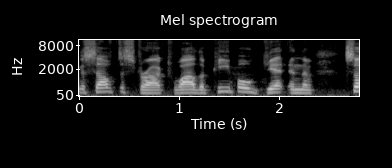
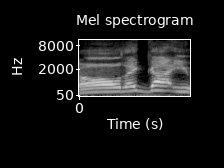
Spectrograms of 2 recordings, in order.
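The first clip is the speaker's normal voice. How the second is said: talking through fake laughter; 2 semitones higher, 3 dB louder than usual. Recapping a scene where a passenger jet is blown up, retelling laughing speech. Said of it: "just laugh like".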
